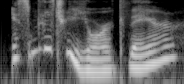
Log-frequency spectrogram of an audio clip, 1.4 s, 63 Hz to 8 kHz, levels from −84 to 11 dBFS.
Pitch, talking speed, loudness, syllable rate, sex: 220 Hz, 175 wpm, -15 LUFS, 5.7 syllables/s, female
